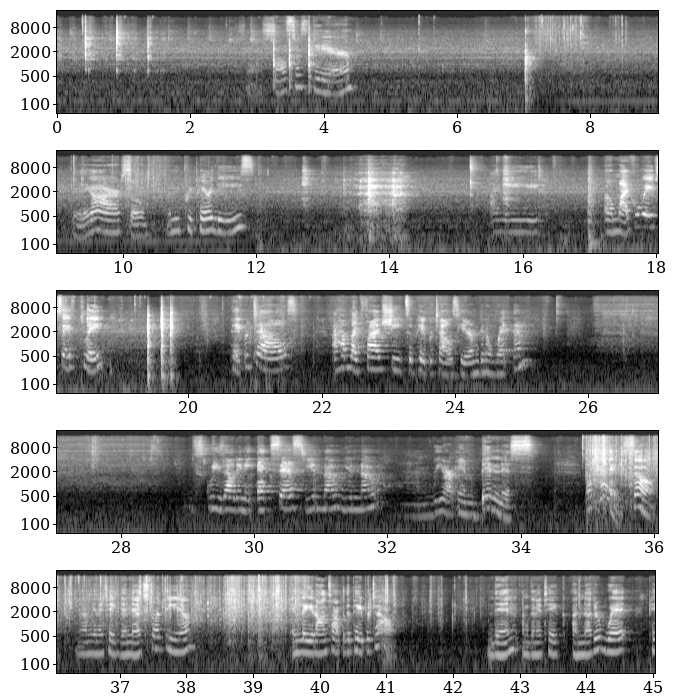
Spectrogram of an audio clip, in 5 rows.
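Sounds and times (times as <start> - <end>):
faint low room hum: 0.0 - 45.0.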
